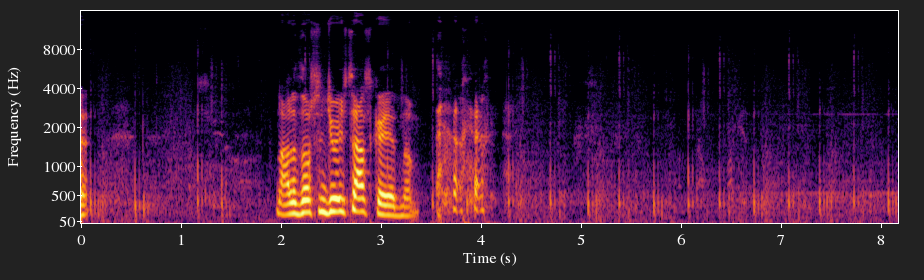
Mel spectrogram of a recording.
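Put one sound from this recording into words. Footsteps fall on a stone floor.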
